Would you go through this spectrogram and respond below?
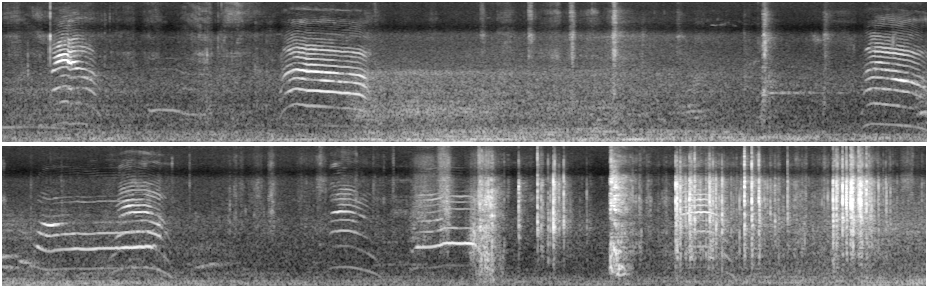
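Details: Before eating, a little ginger cat and a young white cat meow with other cats nearby; clear arched harmonic meows in the first half, a sustained tone, then clattering knocks and fainter calls later over a low hum.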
